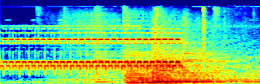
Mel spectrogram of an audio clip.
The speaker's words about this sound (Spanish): Más tarde esa noche sonó el teléfono.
